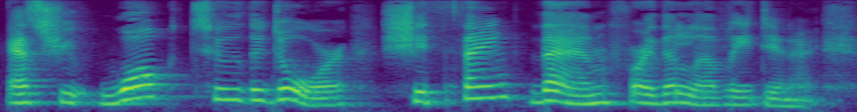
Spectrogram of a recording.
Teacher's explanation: Percebe que tanto walked quanto thanked não ficam claramente ali audíveis no passado, certo? Porque na hora que eu falo sozinhas essas palavras, walked, thanked, você consegue perceber t, t. · Term: junções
